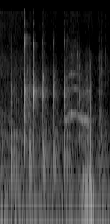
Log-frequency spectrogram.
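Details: Mother cat grunting and whimpering with pride indoors as her only kitten plays with a toy it found under the bed. A short, falling, mew-like tone sounds among sharp taps and clicks, with a soft human voice nearby.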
